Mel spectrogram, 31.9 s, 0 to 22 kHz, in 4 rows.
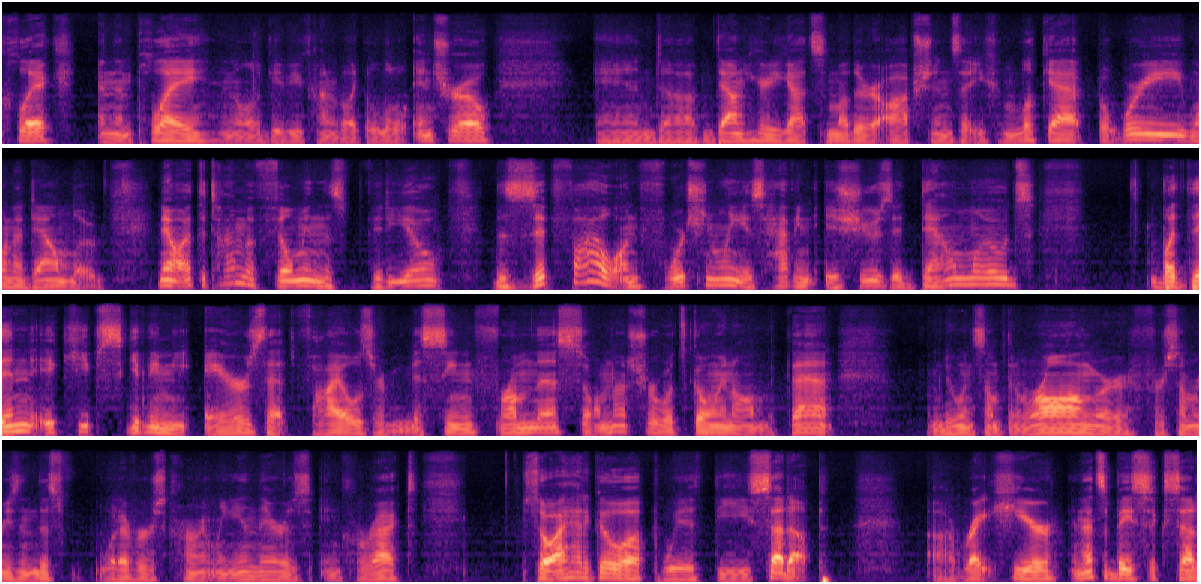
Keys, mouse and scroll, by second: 2.9 middle click, 7.8-8.6 drag, 25.8 click.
